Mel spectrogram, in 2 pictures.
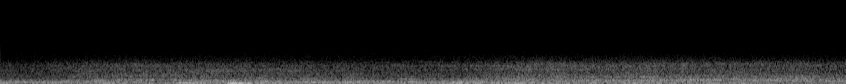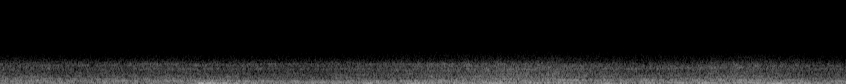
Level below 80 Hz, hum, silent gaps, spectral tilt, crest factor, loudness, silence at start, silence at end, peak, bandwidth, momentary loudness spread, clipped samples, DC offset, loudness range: -36 dBFS; none; none; -10 dB/octave; 16 dB; -37 LUFS; 0 s; 0 s; -18 dBFS; 2.7 kHz; 4 LU; under 0.1%; under 0.1%; 2 LU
